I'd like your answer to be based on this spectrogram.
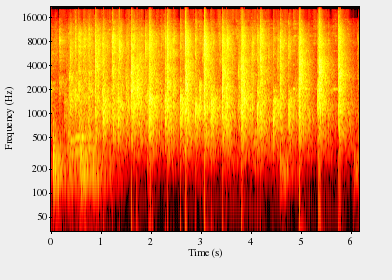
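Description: An audience at a spiritual discourse on the Shirdi Sai Satcharitra claps loudly and close, a dense run of sharp hand claps that pulses rhythmically and continues to the end with no talking.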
